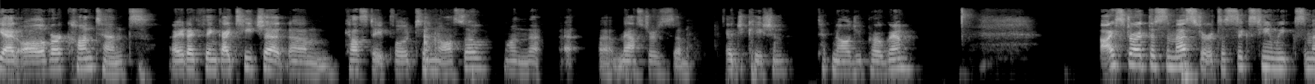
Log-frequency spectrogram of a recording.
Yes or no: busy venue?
no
